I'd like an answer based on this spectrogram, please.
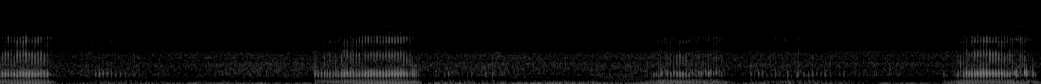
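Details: Sleeping Olde English Bulldogge, Teddy, snoring indoors; loud rattling snores recur roughly every three seconds, each about a second long, separated by quieter snuffly breaths.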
